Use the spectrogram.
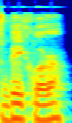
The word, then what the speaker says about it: Beichler: tell me your name at once more and spell it for me also? Okay. Uh, Beekler Bizen Boy Ei L E R.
